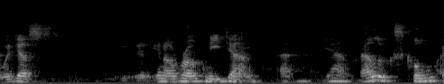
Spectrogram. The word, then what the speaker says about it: Nija: is it is it a silent j or or more of a hard one so is it nairo ornisha uh i think i pronounced it nija nija right right right right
